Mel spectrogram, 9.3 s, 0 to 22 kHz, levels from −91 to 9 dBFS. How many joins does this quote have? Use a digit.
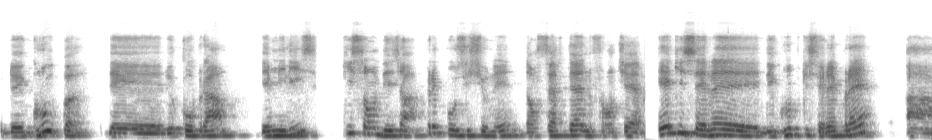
1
